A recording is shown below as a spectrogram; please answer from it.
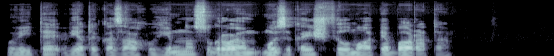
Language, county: Lithuanian, Vilnius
